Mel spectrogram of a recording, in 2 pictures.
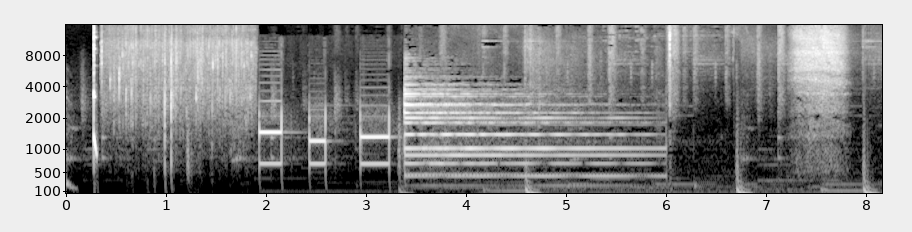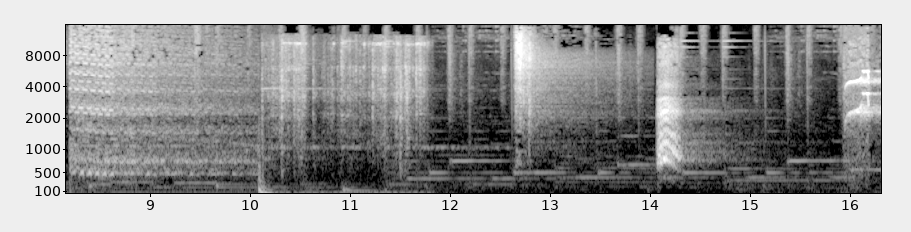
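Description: Sound-effect one-shots from a drill drum kit's Fx folder, played one after another: a whoosh, short synth blips, a held synth chord over deep booms, noise sweeps, and a sliding tone near the end. Each lasts a second or two.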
